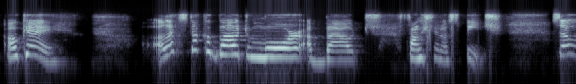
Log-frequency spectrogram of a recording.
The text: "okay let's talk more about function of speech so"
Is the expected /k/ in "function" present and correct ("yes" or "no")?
yes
